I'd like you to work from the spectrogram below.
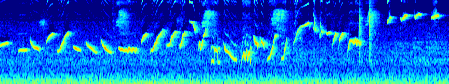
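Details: Wild-caught white-rumped shama in competitive forest-style song, delivering a busy stream of rising and falling whistled slurs, some harsh squawky notes mixed in, with quick high chips near the end.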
